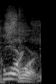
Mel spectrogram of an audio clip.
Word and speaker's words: Schwartz: And I think Jim Schwartz, am I saying his name right? Is it Schwartz or Schwartz? – Schwartz. Yeah, you got it. Schwartz.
